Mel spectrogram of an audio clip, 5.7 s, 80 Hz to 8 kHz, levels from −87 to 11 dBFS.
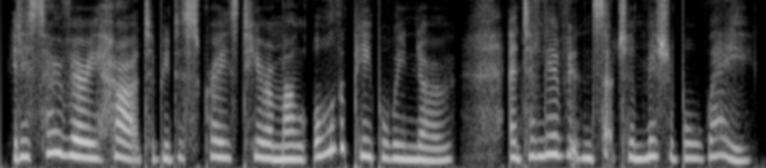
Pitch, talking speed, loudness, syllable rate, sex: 260 Hz, 240 wpm, -18 LUFS, 6.3 syllables/s, female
